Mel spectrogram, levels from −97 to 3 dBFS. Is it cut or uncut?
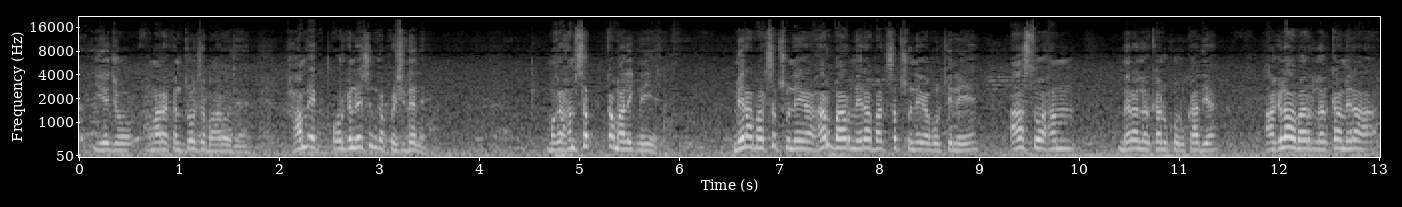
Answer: uncut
